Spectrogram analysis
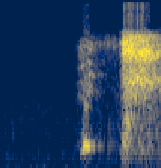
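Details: A woman with a very bad cold: a short indrawn breath followed by a single loud, explosive sneeze.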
